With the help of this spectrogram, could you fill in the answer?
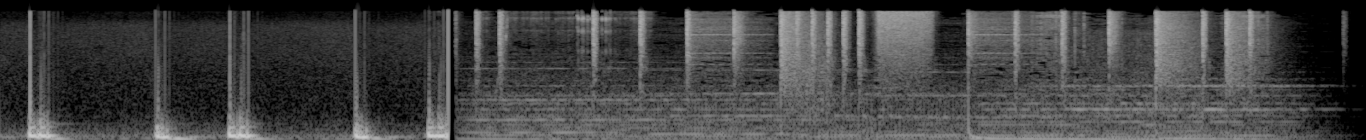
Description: Also called physiological splitting, it can be heard during inspiration in the pulmonary focus.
